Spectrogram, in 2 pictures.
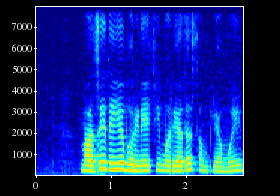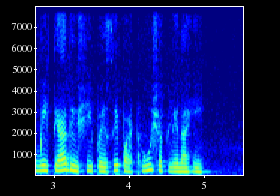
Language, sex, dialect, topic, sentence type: Marathi, female, Standard Marathi, banking, statement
